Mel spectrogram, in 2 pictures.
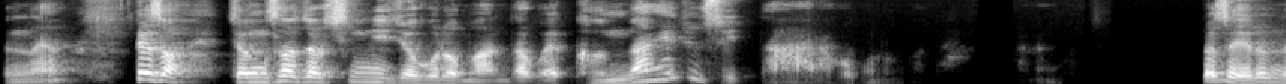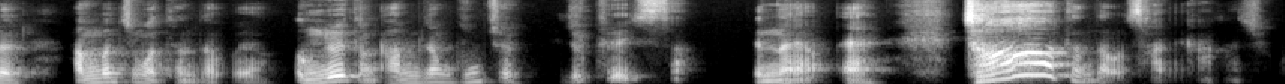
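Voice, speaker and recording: Animated call-and-response male teacher. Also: medium pitch, fairly quick, creaky. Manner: call-and-response, keeps asking "됐니?" and answering himself; emphatic, shouts out examples. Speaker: exam prep Korean teacher. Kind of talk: classroom lecture.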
